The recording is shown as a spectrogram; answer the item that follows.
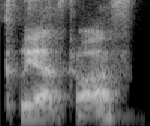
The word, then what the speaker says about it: Kliavkoff: George Kliavkoff. If I said that right, I'm going off the Pac-12 press release guide to pronunciation. So we'll go with Kliavkoff.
